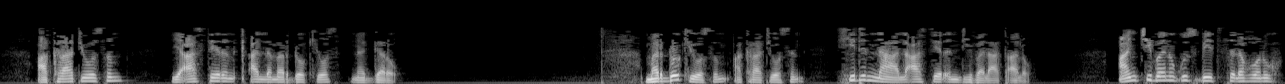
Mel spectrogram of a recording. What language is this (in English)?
Amharic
